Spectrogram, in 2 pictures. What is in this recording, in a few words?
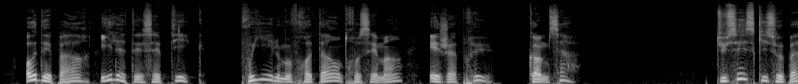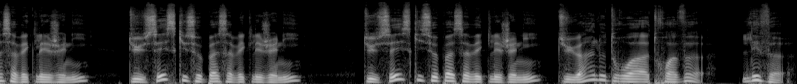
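French Tunisian, male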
